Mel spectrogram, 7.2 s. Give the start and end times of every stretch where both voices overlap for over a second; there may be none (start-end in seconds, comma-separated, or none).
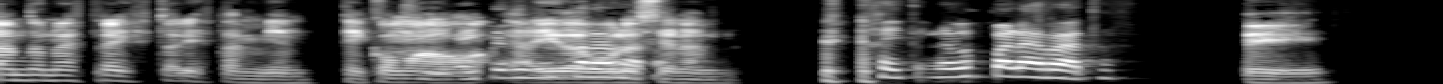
2.0-3.3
